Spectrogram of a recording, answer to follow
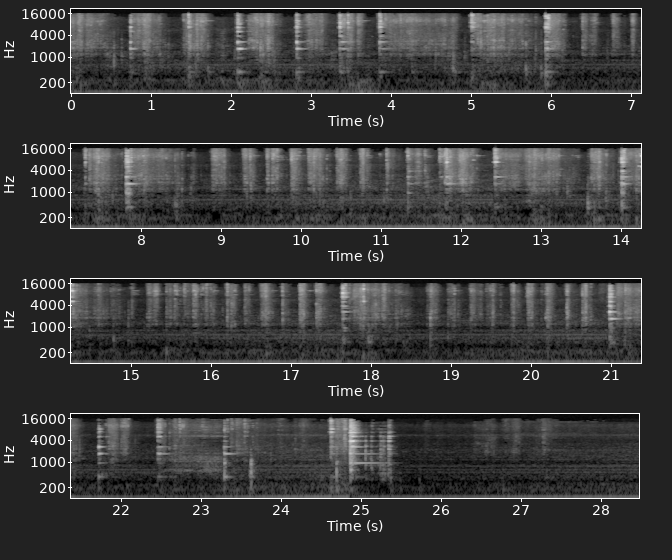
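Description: Diced apple pieces being tossed by hand in a glass mixing bowl, with irregular clinks and taps against the glass and a sharp knock near the end. A steady low hum runs underneath.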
